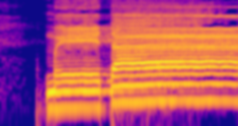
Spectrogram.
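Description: A man singing a traditional Khmer song: about half a second in he starts a long held note, breaks it briefly near the middle, then sustains it with a slow vibrato.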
